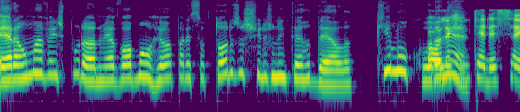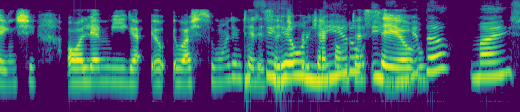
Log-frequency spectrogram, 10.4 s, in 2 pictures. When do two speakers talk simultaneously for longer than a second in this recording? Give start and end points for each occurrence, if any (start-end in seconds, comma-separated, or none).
7.6-9.5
